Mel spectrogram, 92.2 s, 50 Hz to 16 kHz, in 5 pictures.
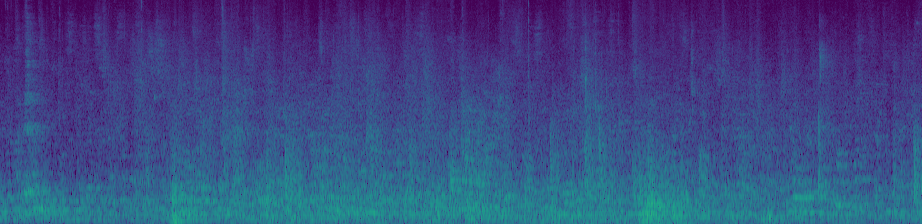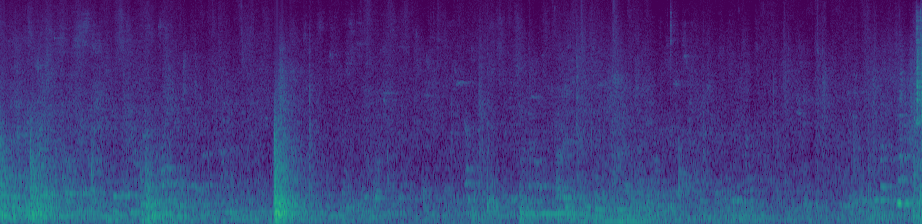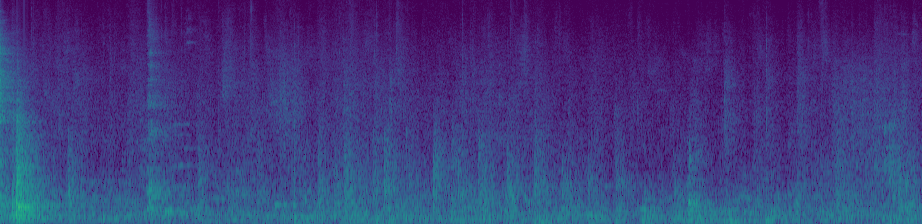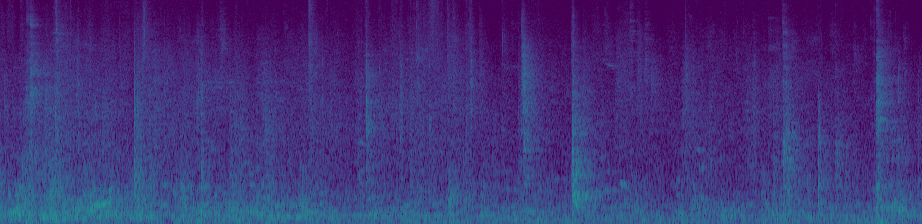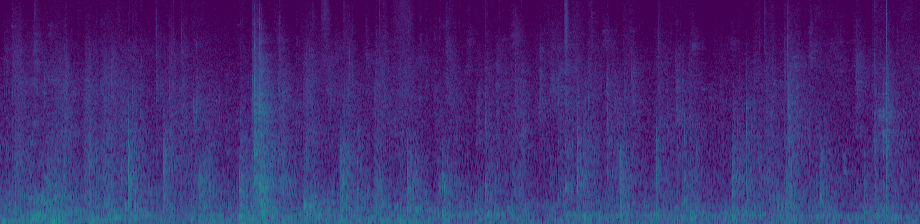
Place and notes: Zürich, Semper Aula ETH, Schweiz - Raumklang und Ansprache
In Gedanken an das Massaker in Srebrenica. Vor dem Konzert von Maria Porten "11. Juli 95 Srebrenica.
